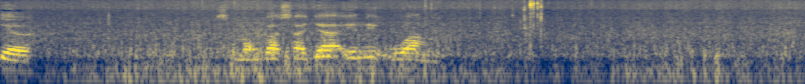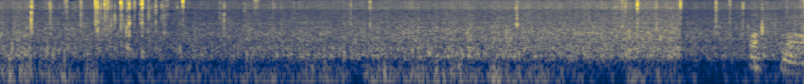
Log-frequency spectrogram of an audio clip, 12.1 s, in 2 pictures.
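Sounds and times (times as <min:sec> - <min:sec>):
heavy rain falling: 0:00.0 - 0:12.0
paper crackling: 0:06.2 - 0:09.0, 0:09.8 - 0:12.0.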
